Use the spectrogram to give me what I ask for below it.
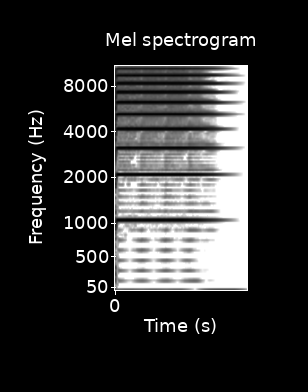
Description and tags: Basic impulse wave 1 C6
This sample is part of the "Basic impulse wave 1" sample pack. It is a
multisample to import into your favourite sampler. It is a basic
impulse waveform with some strange aliasing effects in the higher
frequencies. In the sample pack there are 16 samples evenly spread
across 5 octaves (C1 till C6). The note in the sample name (C, E or G#)
doesindicate the pitch of the sound. The sound was created with a
Theremin emulation ensemble from the user library of Reaktor. After that normalising and fades were applied within Cubase SX.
